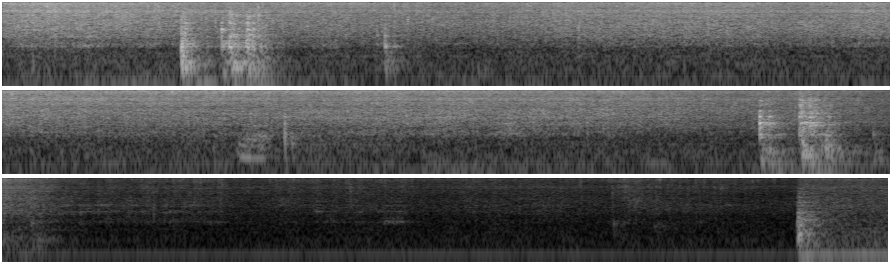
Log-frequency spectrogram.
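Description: Smashed garlic and Kashmiri dry chillies frying in a pot, a loud continuous sizzle with a few stirring scrapes that cuts off abruptly, leaving near silence and one last short clatter.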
